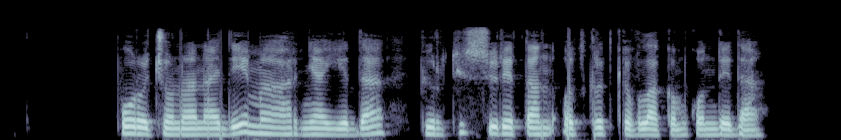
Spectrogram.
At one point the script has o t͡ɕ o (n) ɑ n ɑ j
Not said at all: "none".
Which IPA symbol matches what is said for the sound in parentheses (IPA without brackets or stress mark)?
n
